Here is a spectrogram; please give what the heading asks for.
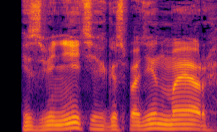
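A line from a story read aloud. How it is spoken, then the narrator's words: Tired. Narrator (Russian): устало сказал Уолтер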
